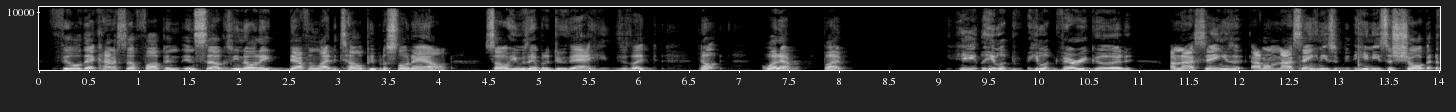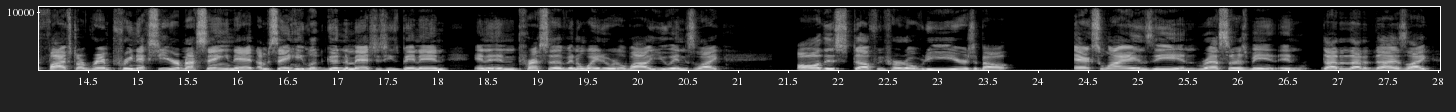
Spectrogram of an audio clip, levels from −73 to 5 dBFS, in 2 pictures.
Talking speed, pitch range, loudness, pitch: 250 wpm, 140-170 Hz, -18 LUFS, 155 Hz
